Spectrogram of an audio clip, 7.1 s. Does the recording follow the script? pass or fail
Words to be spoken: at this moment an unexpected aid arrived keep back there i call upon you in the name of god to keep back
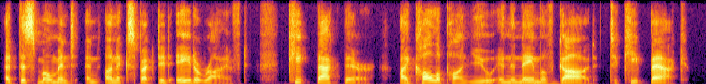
pass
